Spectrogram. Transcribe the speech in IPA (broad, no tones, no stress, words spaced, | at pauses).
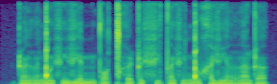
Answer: ʈœ̃rɐ̃ŋ͡ǃũfʲũ vʲa mʲũt̪ɔǀʰəːʈɐ fʲɐ tɐ̃fʲɔ̃ŋ͡ǃu xavʲã rãʈɐ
